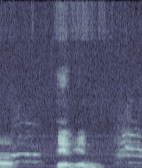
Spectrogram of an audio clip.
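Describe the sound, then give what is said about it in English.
An upset male cat meows in a few drawn-out, wavering cries, the middle one loudest and longest, with quiet gaps between them. “my cat just showed up, so we'll say hi. Hello. He's very upset”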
